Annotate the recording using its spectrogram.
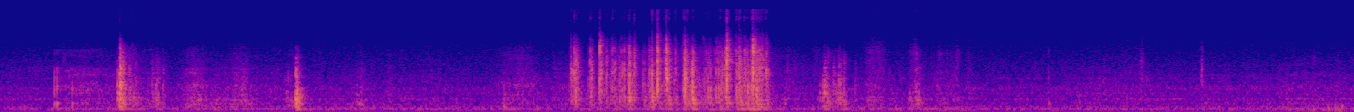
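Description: A tarot deck and its case being handled on a table: two sharp clicks about one and two seconds in, then a burst of rapid clicking and rustling of cards and case from about four to six seconds in.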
